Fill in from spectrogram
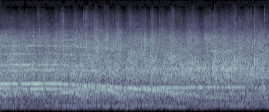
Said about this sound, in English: I love this. I just get an applause for walking onto the stage.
